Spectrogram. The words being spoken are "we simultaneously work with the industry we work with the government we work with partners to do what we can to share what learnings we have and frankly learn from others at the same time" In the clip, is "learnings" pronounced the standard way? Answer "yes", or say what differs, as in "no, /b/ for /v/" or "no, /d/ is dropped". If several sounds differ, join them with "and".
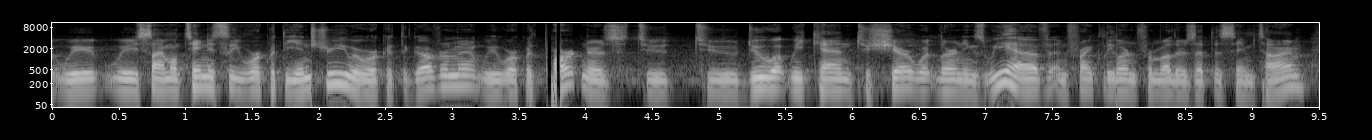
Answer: yes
